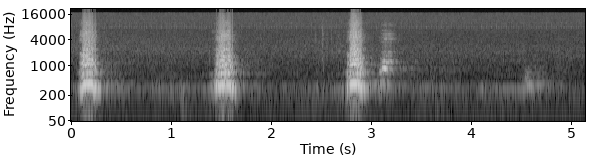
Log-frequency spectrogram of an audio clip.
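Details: Barking from a Great Dane puppy at Puppy Hill, 3 June 2019, afternoon: three loud, punchy barks roughly every second and a half, then a shorter higher yelp and a faint trailing whimper, against a low background hum.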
